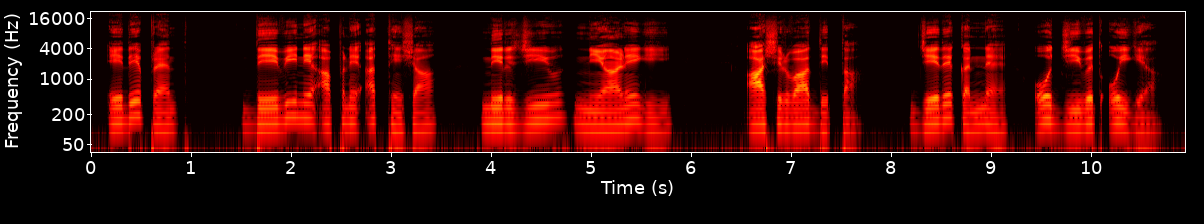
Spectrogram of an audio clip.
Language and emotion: Dogri, neutral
